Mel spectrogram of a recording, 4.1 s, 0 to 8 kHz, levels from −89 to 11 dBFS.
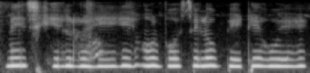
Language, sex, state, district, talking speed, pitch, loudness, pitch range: Hindi, male, Madhya Pradesh, Bhopal, 160 wpm, 295 Hz, -12 LUFS, 290-305 Hz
